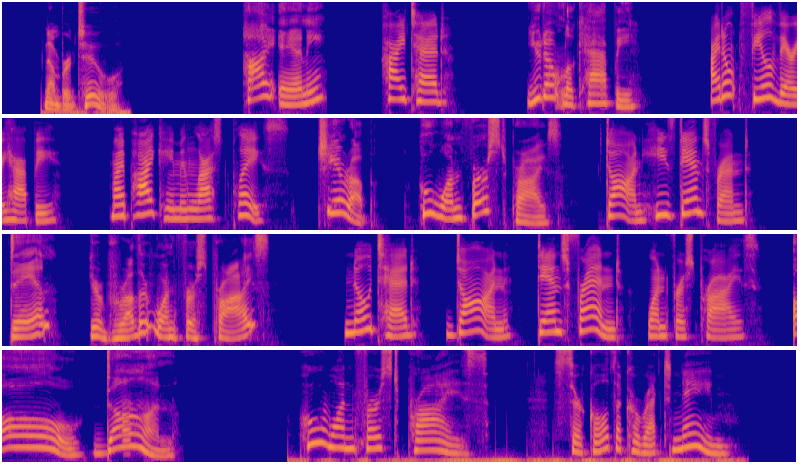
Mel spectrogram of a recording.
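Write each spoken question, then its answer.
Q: Who won first prize? Circle the correct name.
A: Don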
